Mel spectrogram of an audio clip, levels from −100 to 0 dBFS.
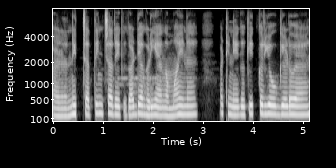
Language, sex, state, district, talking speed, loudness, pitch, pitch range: Rajasthani, female, Rajasthan, Nagaur, 165 wpm, -15 LUFS, 180 Hz, 170-185 Hz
